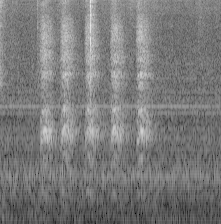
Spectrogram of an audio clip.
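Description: A crow cawing five times in a row, about two caws a second.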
